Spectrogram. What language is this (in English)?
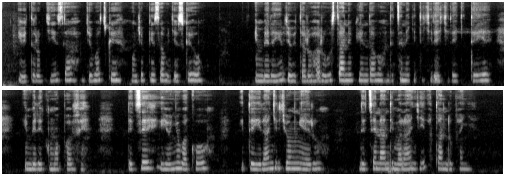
Kinyarwanda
